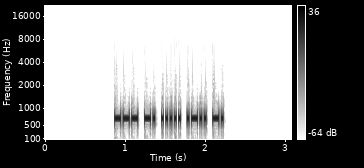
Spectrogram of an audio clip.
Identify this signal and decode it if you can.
Morse code, heard as a keyed tone, about 44 wpm, 700 Hz. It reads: ON5LN
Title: DXCC-100 Call Signs - 5 Characters - Repeated 2x - 45wpm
